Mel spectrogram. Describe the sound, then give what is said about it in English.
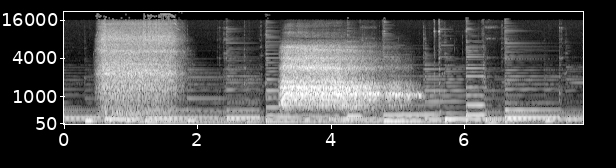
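Deep breathing in and out, two long airy rushes of breath over soft sustained musical tones, the second one longer and slowly fading. “took one last deep dragon breath, in and out.”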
